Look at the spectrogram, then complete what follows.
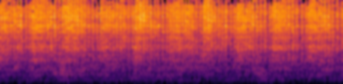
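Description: Hand-crank winch ratcheting steadily as it hoists a javelina carcass: a fast, even run of clicks from the winch's pawl.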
